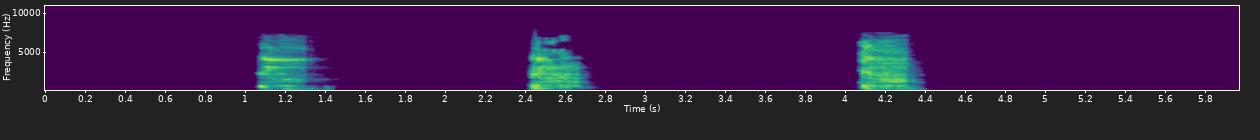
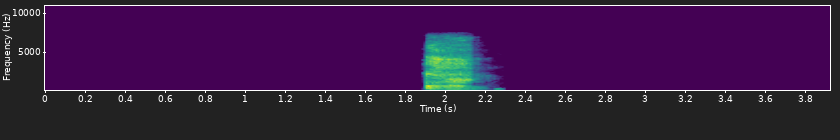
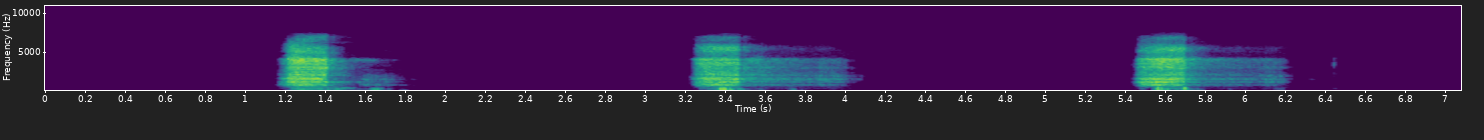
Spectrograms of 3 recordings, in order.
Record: three_cough_length: 6.0 s
three_cough_amplitude: 29199
three_cough_signal_mean_std_ratio: 0.26
cough_length: 3.9 s
cough_amplitude: 27772
cough_signal_mean_std_ratio: 0.19
exhalation_length: 7.1 s
exhalation_amplitude: 25904
exhalation_signal_mean_std_ratio: 0.28
survey_phase: alpha (2021-03-01 to 2021-08-12)
age: 18-44
gender: Female
wearing_mask: 'No'
symptom_none: true
smoker_status: Never smoked
respiratory_condition_asthma: false
respiratory_condition_other: false
recruitment_source: REACT
submission_delay: 1 day
covid_test_result: Negative
covid_test_method: RT-qPCR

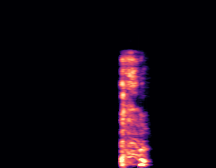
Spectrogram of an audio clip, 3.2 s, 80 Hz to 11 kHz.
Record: cough_length: 3.2 s
cough_amplitude: 28980
cough_signal_mean_std_ratio: 0.24
survey_phase: beta (2021-08-13 to 2022-03-07)
age: 18-44
gender: Female
wearing_mask: 'No'
symptom_none: true
symptom_onset: 4 days
smoker_status: Never smoked
respiratory_condition_asthma: false
respiratory_condition_other: false
recruitment_source: Test and Trace
submission_delay: 2 days
covid_test_result: Positive
covid_test_method: RT-qPCR
covid_ct_value: 20.6
covid_ct_gene: N gene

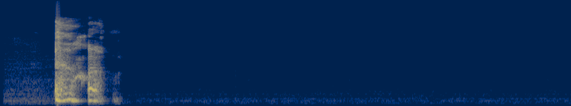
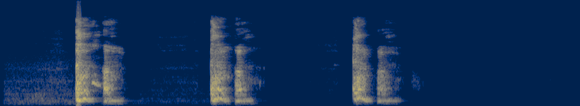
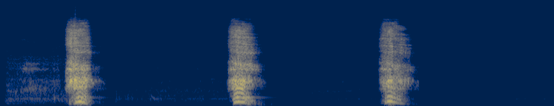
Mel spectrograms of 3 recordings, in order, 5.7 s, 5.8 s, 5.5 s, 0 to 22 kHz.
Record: cough_length: 5.7 s
cough_amplitude: 32768
cough_signal_mean_std_ratio: 0.21
three_cough_length: 5.8 s
three_cough_amplitude: 32768
three_cough_signal_mean_std_ratio: 0.29
exhalation_length: 5.5 s
exhalation_amplitude: 31711
exhalation_signal_mean_std_ratio: 0.27
survey_phase: beta (2021-08-13 to 2022-03-07)
age: 45-64
gender: Male
wearing_mask: 'No'
symptom_none: true
smoker_status: Never smoked
respiratory_condition_asthma: true
respiratory_condition_other: false
recruitment_source: REACT
submission_delay: 1 day
covid_test_result: Negative
covid_test_method: RT-qPCR
influenza_a_test_result: Negative
influenza_b_test_result: Negative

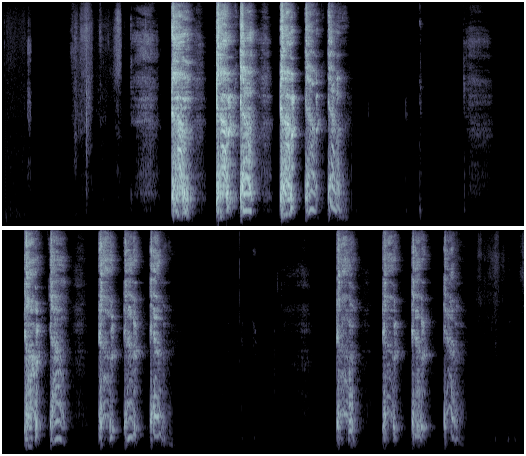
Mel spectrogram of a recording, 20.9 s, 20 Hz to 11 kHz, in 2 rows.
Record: three_cough_length: 20.9 s
three_cough_amplitude: 29204
three_cough_signal_mean_std_ratio: 0.32
survey_phase: beta (2021-08-13 to 2022-03-07)
age: 65+
gender: Male
wearing_mask: 'No'
symptom_runny_or_blocked_nose: true
smoker_status: Ex-smoker
respiratory_condition_asthma: false
respiratory_condition_other: false
recruitment_source: REACT
submission_delay: 1 day
covid_test_result: Negative
covid_test_method: RT-qPCR
influenza_a_test_result: Negative
influenza_b_test_result: Negative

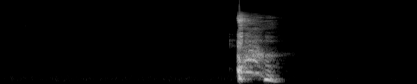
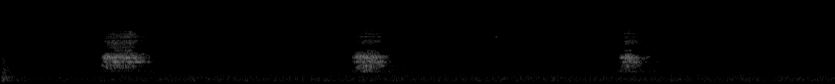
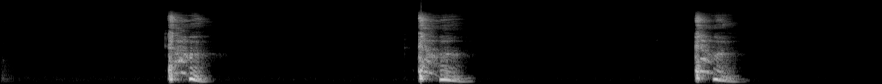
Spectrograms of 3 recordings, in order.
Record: cough_length: 4.2 s
cough_amplitude: 26028
cough_signal_mean_std_ratio: 0.22
exhalation_length: 8.4 s
exhalation_amplitude: 892
exhalation_signal_mean_std_ratio: 0.45
three_cough_length: 8.8 s
three_cough_amplitude: 26027
three_cough_signal_mean_std_ratio: 0.27
survey_phase: beta (2021-08-13 to 2022-03-07)
age: 45-64
gender: Female
wearing_mask: 'No'
symptom_fatigue: true
symptom_headache: true
symptom_onset: 12 days
smoker_status: Ex-smoker
respiratory_condition_asthma: false
respiratory_condition_other: false
recruitment_source: REACT
submission_delay: 3 days
covid_test_result: Negative
covid_test_method: RT-qPCR
influenza_a_test_result: Negative
influenza_b_test_result: Negative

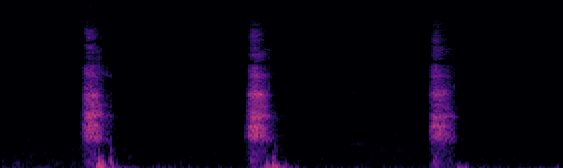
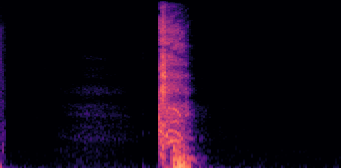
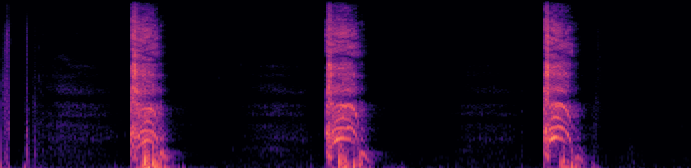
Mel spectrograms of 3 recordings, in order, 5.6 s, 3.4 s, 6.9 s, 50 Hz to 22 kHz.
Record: exhalation_length: 5.6 s
exhalation_amplitude: 2671
exhalation_signal_mean_std_ratio: 0.31
cough_length: 3.4 s
cough_amplitude: 32768
cough_signal_mean_std_ratio: 0.24
three_cough_length: 6.9 s
three_cough_amplitude: 25931
three_cough_signal_mean_std_ratio: 0.31
survey_phase: alpha (2021-03-01 to 2021-08-12)
age: 18-44
gender: Female
wearing_mask: 'No'
symptom_none: true
smoker_status: Ex-smoker
respiratory_condition_asthma: false
respiratory_condition_other: false
recruitment_source: REACT
submission_delay: 2 days
covid_test_result: Negative
covid_test_method: RT-qPCR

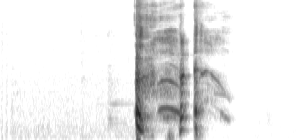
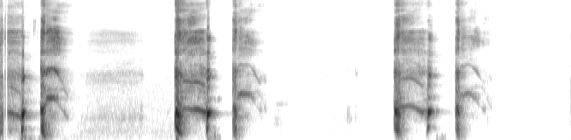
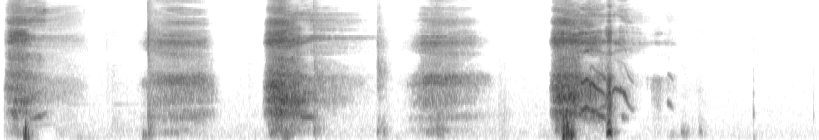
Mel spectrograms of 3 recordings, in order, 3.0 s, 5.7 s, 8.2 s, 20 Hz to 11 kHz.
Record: cough_length: 3.0 s
cough_amplitude: 32768
cough_signal_mean_std_ratio: 0.22
three_cough_length: 5.7 s
three_cough_amplitude: 32768
three_cough_signal_mean_std_ratio: 0.25
exhalation_length: 8.2 s
exhalation_amplitude: 29494
exhalation_signal_mean_std_ratio: 0.39
survey_phase: beta (2021-08-13 to 2022-03-07)
age: 65+
gender: Female
wearing_mask: 'No'
symptom_none: true
smoker_status: Never smoked
respiratory_condition_asthma: false
respiratory_condition_other: false
recruitment_source: REACT
submission_delay: 3 days
covid_test_result: Negative
covid_test_method: RT-qPCR
influenza_a_test_result: Negative
influenza_b_test_result: Negative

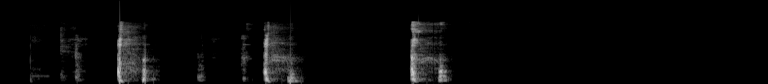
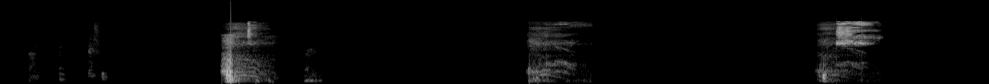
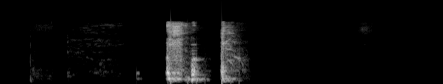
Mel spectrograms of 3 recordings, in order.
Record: three_cough_length: 7.7 s
three_cough_amplitude: 28575
three_cough_signal_mean_std_ratio: 0.17
exhalation_length: 9.9 s
exhalation_amplitude: 18854
exhalation_signal_mean_std_ratio: 0.22
cough_length: 4.4 s
cough_amplitude: 27373
cough_signal_mean_std_ratio: 0.23
survey_phase: beta (2021-08-13 to 2022-03-07)
age: 45-64
gender: Male
wearing_mask: 'No'
symptom_none: true
smoker_status: Never smoked
respiratory_condition_asthma: false
respiratory_condition_other: false
recruitment_source: REACT
submission_delay: 3 days
covid_test_result: Negative
covid_test_method: RT-qPCR
covid_ct_value: 44.0
covid_ct_gene: N gene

